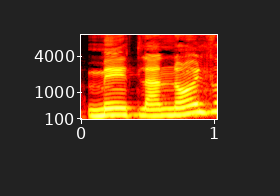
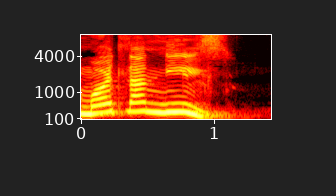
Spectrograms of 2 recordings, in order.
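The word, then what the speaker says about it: Maitland-Niles: و میتلن نایلز رو میگفت مایتلن نیلز نیلز کیه اصلا حالا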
